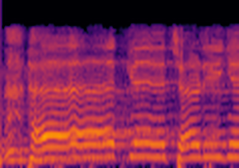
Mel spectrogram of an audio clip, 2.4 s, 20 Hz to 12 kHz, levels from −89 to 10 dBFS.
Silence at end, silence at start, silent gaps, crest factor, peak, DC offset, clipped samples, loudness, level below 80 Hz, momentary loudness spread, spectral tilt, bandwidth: 0 s; 0 s; none; 16 dB; -6 dBFS; under 0.1%; under 0.1%; -21 LUFS; -44 dBFS; 6 LU; -4 dB/octave; 7.2 kHz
